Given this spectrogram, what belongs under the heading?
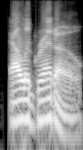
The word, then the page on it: allegretto: American English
